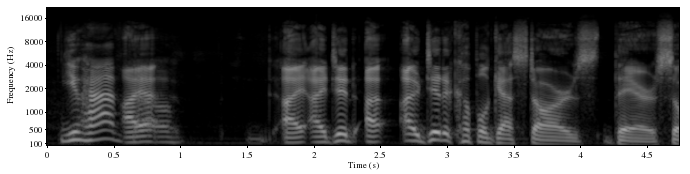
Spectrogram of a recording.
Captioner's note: none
